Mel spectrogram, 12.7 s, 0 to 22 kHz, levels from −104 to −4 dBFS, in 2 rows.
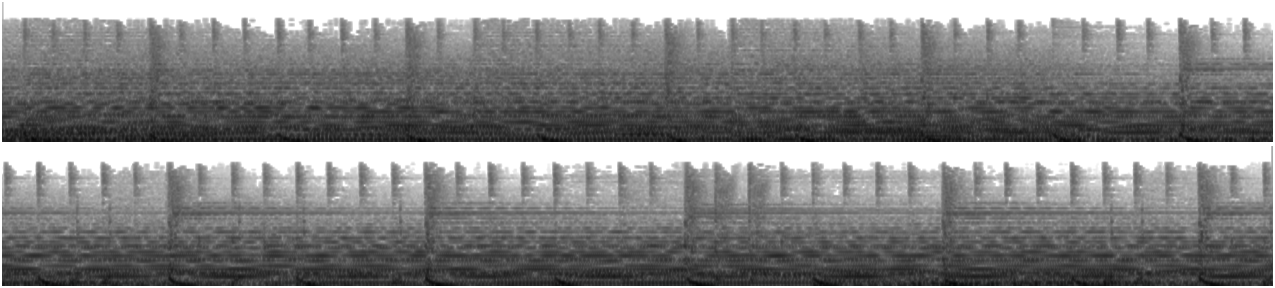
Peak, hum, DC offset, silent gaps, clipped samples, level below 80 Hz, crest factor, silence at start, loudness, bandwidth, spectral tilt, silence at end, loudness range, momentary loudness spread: -2 dBFS; none; under 0.1%; none; under 0.1%; -20 dBFS; 14 dB; 0 s; -17 LUFS; 13 kHz; -6.5 dB/octave; 0 s; 2 LU; 3 LU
